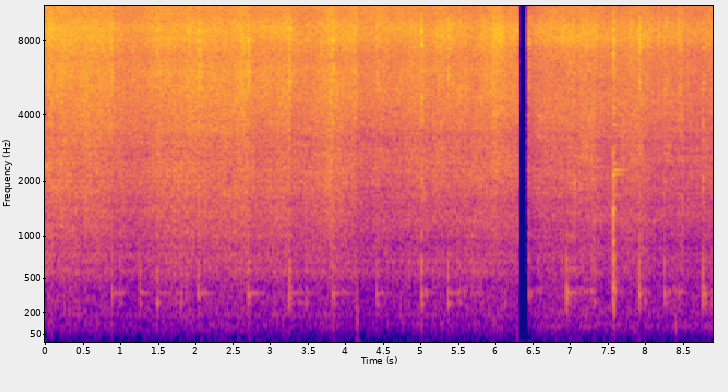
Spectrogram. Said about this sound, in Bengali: মশলাটাকে একটু কষে নিয়েছি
